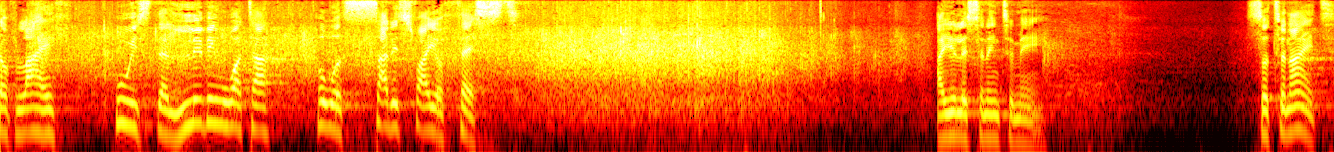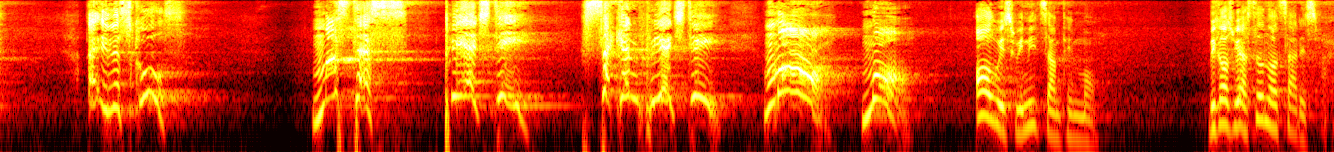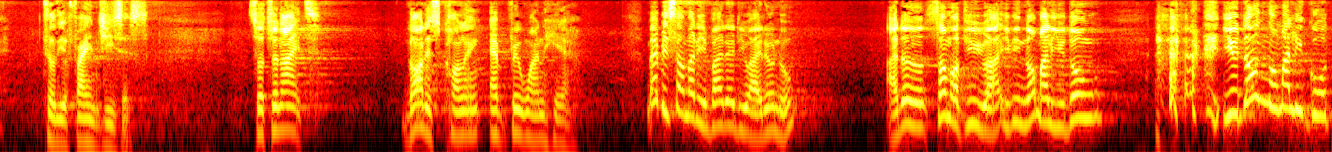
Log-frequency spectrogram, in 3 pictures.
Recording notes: Preached at the 'Take My Life' Concert, First Love Center.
